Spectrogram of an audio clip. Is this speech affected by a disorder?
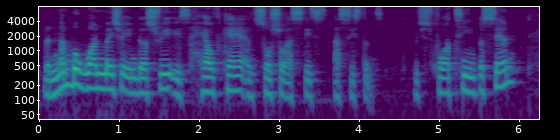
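No.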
